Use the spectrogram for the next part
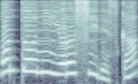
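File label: are you sure, Japanese, announce voice; Nintendo; July 2020 Gigaleak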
